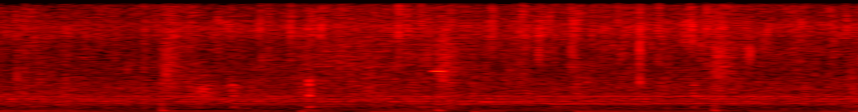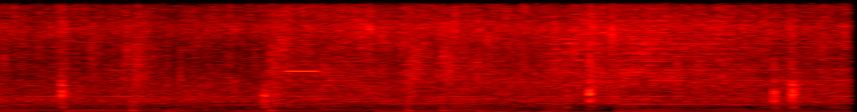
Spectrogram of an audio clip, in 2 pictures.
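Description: Boiled potatoes and peas sizzling in oil in a kadhai, with scattered crackles and the scrape of a wooden spatula stirring them, over background music.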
